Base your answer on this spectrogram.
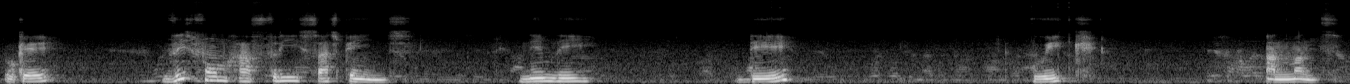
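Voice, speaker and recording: A man narrating a step-by-step software tutorial as an instructor, explaining things in short, separated phrases. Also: medium pitch, very slow, pauses often, low-quality recording.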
